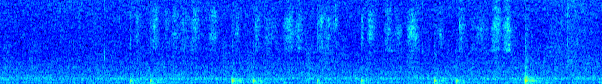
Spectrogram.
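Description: Marker pen writing on a whiteboard: faint, short, irregular strokes and taps as figures are written.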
